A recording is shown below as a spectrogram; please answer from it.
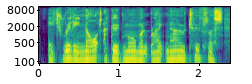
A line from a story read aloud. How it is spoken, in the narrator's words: said Hiccup nervously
